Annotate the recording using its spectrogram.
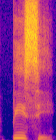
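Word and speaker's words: phisi: Con una P simple, pisi, es menos. Si le agregamos un soplido de aire, una aspiración, pisi, se convierte en gato.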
